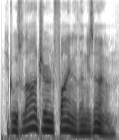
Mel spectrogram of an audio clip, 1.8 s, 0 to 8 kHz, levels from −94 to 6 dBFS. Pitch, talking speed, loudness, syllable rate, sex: 125 Hz, 265 wpm, -14 LUFS, 6.1 syllables/s, male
